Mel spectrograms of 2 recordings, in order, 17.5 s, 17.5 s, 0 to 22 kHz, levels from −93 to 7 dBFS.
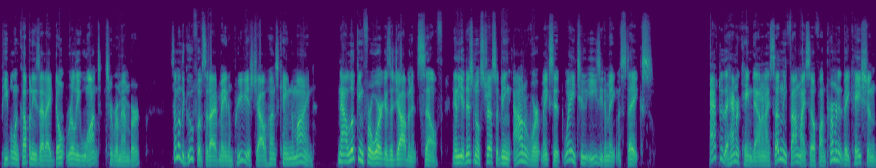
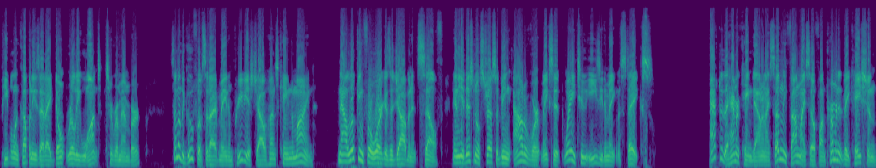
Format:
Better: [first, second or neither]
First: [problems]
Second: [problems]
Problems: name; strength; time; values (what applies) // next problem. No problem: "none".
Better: first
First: none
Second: distortion; slight; 6% of the sound clipped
